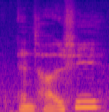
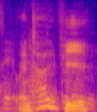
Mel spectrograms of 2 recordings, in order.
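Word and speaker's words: Enthalpie: Pi, nicht Vieh. Enthalpi.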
